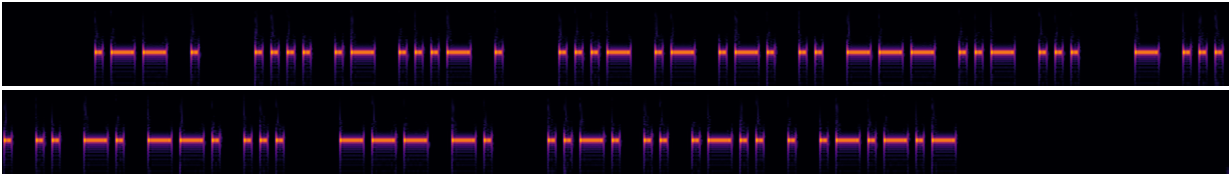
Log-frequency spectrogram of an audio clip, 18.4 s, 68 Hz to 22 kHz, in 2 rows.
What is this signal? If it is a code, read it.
Morse code, heard as a keyed tone, about 20 wpm, 700 Hz. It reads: WE HAVE VARIOUS THINGS ON FILE.
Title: Sentences from Top 1000 Words - Review Part 4 - 20wpm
